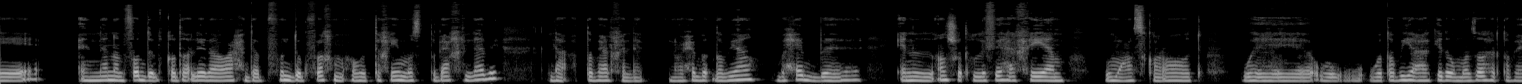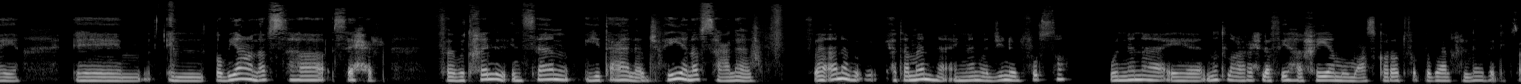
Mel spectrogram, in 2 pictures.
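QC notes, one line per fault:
Throughout, generation loss: the speech sounds swirly, smeared and hollow, with blurred attacks, beyond what one lossy pass would cause. This likely comes from repeated lossy re-encoding, around seven passes, consistent with AAC-LC near 64 kbit/s, each requantising on a shifted frame grid so that noise and spectral holes accumulate.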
